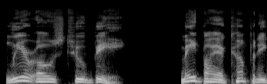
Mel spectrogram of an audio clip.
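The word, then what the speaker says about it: LEROS: The main engine was a Britishbuilt unit called the Los 2B, pronounced Lero 2B, made by a company called NAMO at their facility in Westcot, England.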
